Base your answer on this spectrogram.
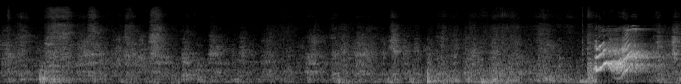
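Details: Siberian Huskies at play on a couch indoors: quiet breathy panting and shuffling, then a sudden short, higher-pitched yelping whine near the end.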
